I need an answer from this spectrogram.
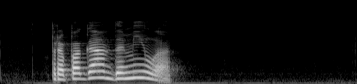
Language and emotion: Russian, positive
